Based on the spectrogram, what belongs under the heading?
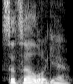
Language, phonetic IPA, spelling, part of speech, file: Russian, [sət͡sɨɐˈɫoɡʲɪjə], социология, noun, Ru-социология.ogg
- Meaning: sociology (study of society, human social interactions, etc.)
